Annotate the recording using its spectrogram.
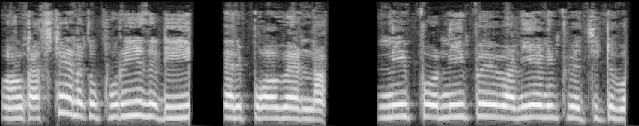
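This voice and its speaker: A woman's voice: extremely high pitch, fairly even intonation, brisk, a little mellow, no echo, studio quality. A woman voicing a caring young friend in a cartoon, coaxing and soothing.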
